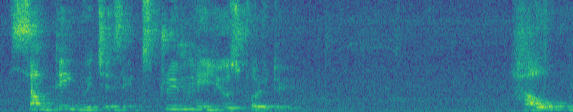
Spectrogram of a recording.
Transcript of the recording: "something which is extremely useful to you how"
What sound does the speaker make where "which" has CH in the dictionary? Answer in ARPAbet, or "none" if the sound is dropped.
CH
